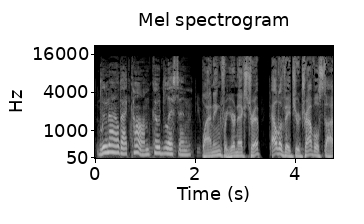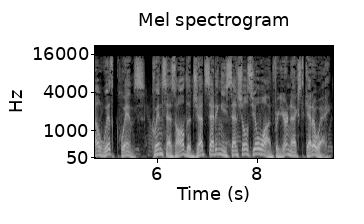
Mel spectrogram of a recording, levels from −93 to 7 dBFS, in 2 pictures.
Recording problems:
voice in the background; faint; throughout; 30 dB below the speech

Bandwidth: 14.5 kHz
